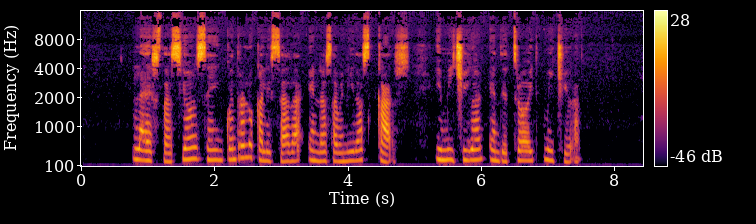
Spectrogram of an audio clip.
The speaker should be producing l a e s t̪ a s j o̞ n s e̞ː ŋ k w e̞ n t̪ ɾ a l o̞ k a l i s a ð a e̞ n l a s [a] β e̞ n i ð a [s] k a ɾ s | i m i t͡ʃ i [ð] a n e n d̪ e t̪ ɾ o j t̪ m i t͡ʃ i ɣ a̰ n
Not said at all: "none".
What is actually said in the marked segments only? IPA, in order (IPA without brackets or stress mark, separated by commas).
a, s, ɣ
